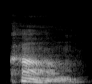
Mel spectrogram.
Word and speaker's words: calm: see the word is calm what is calm please notice the L is silent in calm number four shy shy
